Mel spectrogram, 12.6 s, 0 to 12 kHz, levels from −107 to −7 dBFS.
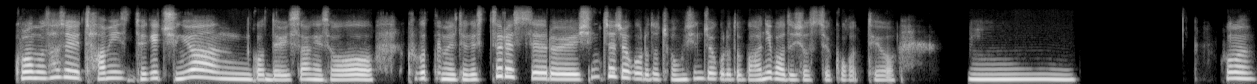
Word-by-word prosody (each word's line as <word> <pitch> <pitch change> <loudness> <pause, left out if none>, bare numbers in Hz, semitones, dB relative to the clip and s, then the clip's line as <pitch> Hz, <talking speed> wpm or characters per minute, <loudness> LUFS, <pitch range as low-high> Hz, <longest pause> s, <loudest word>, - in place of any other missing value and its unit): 그러면 255 -1 +3
사실 280 0 +1
잠이 245 +1 -1
되게 225 +3 -1
중요한 240 -3 +2
건데 195 -1 -1
일상에서 195 0 +1 0.3
그것 245 +1 -3
때문에 215 -4 +1
되게 200 0 0
스트레스를 230 -5 +2
신체적으로도 260 - -1
정신적으로도 200 0 -3
많이 195 +5 -1
받으셨을 190 -5 -3
것 180 - -9
같아요. 180 0 -8 0.7
음. 205 0 +1 1.5
그러면 240 -2 0
210 Hz, 265 characters per minute, -24 LUFS, 200-245 Hz, 1.5 s, 그러면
